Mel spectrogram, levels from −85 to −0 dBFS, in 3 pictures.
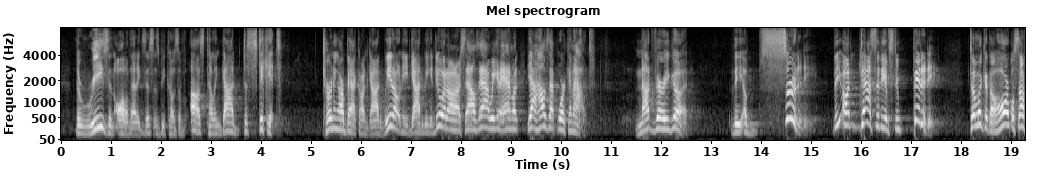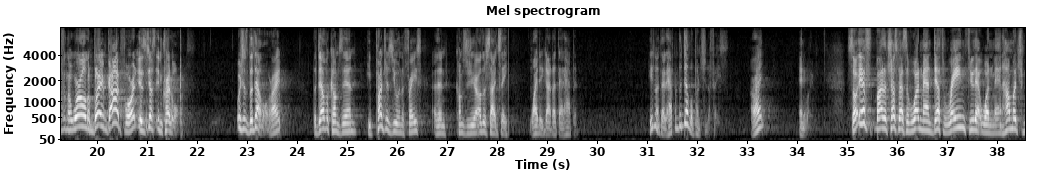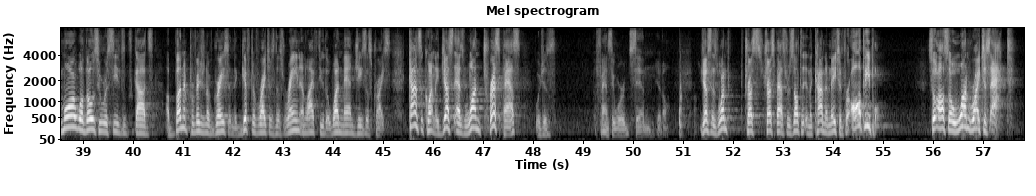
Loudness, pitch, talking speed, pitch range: -16 LUFS, 230 Hz, 190 wpm, 185-265 Hz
